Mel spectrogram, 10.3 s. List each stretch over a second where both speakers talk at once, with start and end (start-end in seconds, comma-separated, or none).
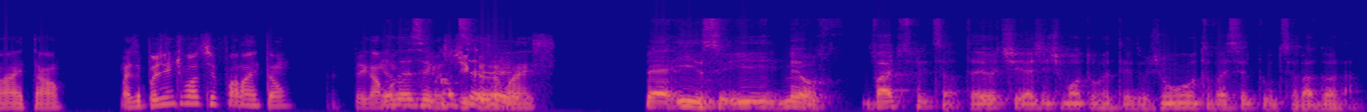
2.8-4.0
